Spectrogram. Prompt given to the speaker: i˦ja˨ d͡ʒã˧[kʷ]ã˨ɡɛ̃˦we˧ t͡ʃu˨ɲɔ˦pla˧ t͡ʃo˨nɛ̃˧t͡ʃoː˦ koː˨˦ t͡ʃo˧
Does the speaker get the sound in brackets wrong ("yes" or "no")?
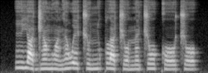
yes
